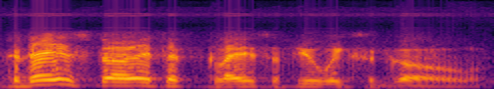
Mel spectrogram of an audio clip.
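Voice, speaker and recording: An actor playing a suave, assured amateur detective in an old-time radio drama, speaking articulately and deliberately. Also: male voice, medium pitch, wildly swooping pitch, slight background noise. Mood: composed explaining. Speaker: detective and story narrator. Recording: muffled vintage radio recording.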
